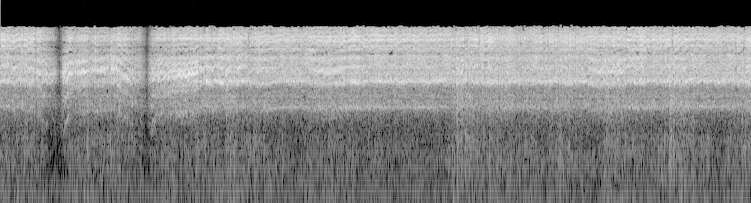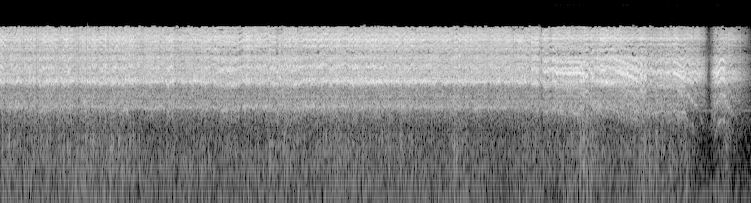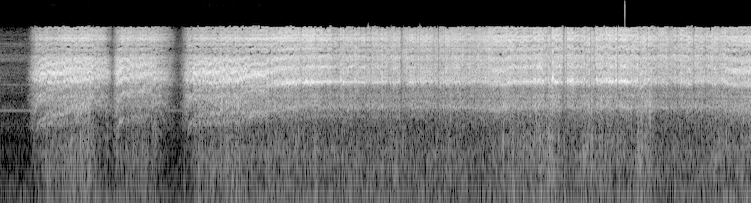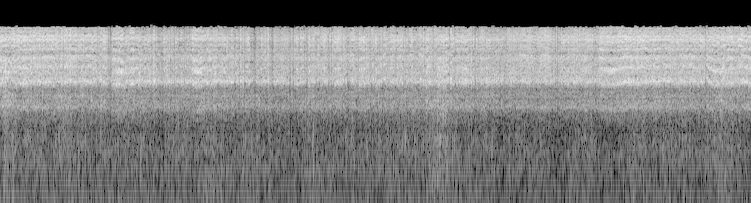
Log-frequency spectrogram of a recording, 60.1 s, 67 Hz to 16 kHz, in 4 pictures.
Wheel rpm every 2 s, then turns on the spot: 160, 150, 220, 220, 230, 230, 230, 230, 230, 230, 230, 230, 230, 210, 110, 80, 110, 170, 230, 230, 230, 240, 220, 230, 230, 230, 230, 230, 230, 230.
none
